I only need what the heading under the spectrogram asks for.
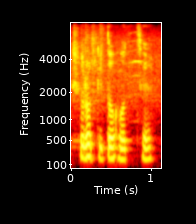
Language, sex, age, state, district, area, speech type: Bengali, female, 30-45, West Bengal, Birbhum, urban, spontaneous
